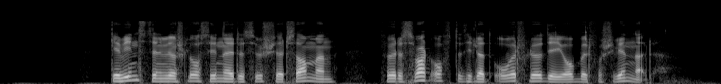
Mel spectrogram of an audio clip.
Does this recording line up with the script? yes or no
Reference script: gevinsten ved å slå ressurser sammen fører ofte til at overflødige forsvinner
no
